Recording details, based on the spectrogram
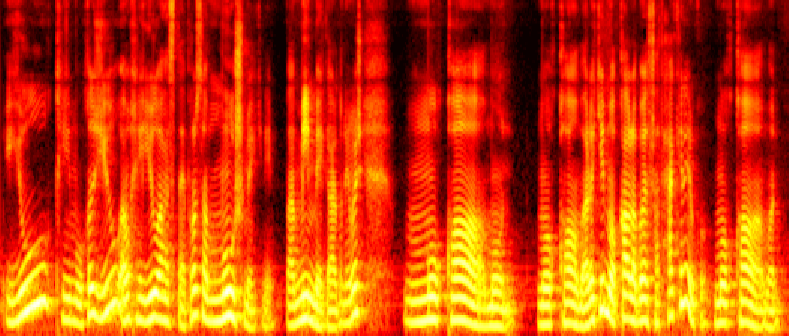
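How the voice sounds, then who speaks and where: A man with a Tajik accent teaching a grammar lesson. He drawls out word forms, asks questions and answers them himself, and pauses on fillers. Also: medium pitch, mellow. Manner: drawls out word forms, repeats them slowly, then translates. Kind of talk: classroom lesson.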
